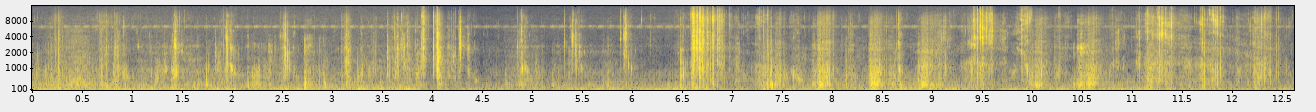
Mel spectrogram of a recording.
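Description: Close-up eating sounds: fingers mixing rice and curry on a steel plate, then crisp fried papad bitten and chewed, with repeated sharp crunches and chewing. The loudest crunch comes about six and a half seconds in.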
